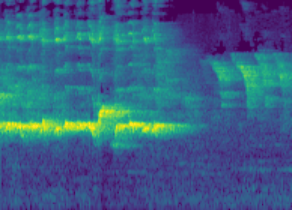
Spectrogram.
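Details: Greater green leafbird (cucak ijo) delivering a sustained pure whistle that holds level, steps briefly higher and falls back for over two seconds, then fades into faint softer high notes.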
